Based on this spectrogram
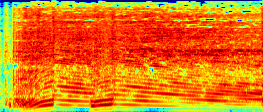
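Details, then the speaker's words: Two-stroke engine previously oil-logged/flooded, held at full throttle to clear it: it snaps up to a clean, steady high-pitched scream with no bogging or sputter and blue see-through smoke rather than white. This shows it is cleared out. "Now if it sounds like that, that's how you know she's cleared out."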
